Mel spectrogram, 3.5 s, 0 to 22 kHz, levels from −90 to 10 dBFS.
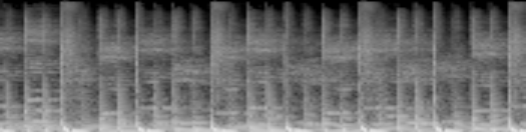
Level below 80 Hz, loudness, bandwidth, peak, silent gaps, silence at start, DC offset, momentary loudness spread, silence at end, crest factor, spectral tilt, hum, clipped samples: -12 dBFS; -12 LUFS; over 20 kHz; 0 dBFS; none; 0 s; under 0.1%; 2 LU; 0 s; 10 dB; -5.5 dB/octave; none; 0.3%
